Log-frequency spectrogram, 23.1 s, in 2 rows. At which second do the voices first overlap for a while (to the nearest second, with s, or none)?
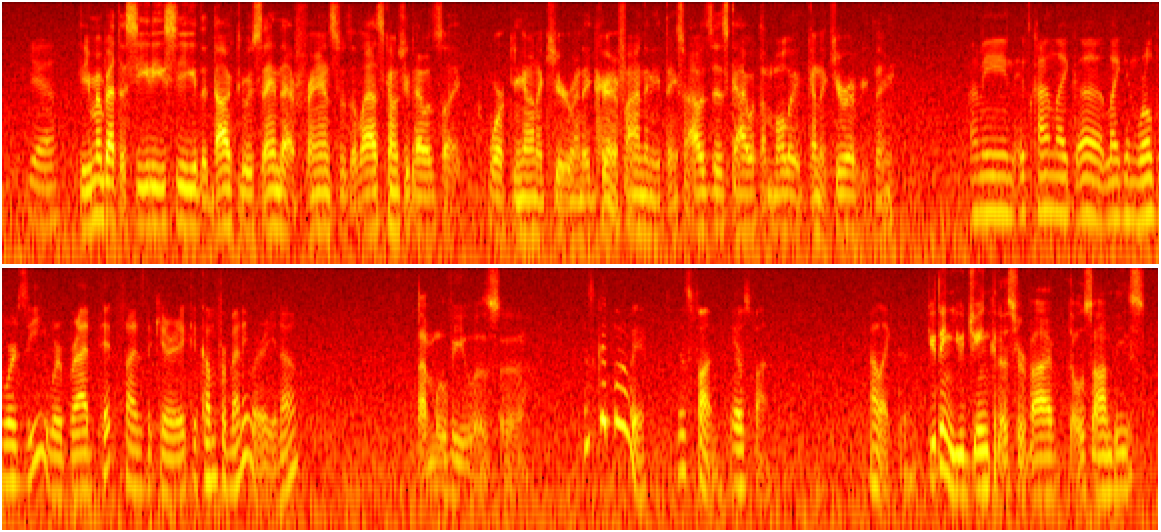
none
